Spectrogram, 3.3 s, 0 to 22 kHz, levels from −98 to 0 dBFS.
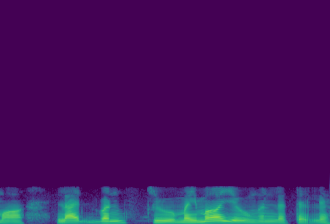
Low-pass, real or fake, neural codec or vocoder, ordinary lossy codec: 3.6 kHz; real; none; none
